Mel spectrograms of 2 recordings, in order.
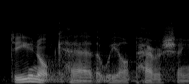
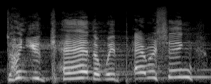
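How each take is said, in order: First: It is read calmly and plainly. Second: It is said with more urgent intensity.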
